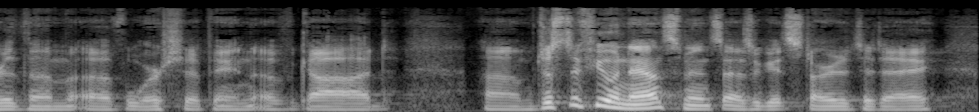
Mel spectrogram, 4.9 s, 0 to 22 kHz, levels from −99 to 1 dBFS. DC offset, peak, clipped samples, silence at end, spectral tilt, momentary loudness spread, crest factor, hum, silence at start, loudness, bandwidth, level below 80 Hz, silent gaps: under 0.1%; -6 dBFS; under 0.1%; 0 s; -3.5 dB/octave; 13 LU; 20 dB; none; 0 s; -26 LUFS; 16.5 kHz; -66 dBFS; none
